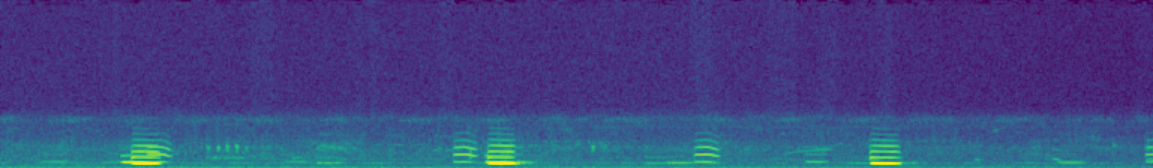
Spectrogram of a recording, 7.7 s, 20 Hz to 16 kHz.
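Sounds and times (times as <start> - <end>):
soft steady hiss: 0.0 - 7.6
European fire-bellied toad calls: 0.2 - 7.6.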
